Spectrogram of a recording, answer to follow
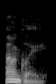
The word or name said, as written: ugly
